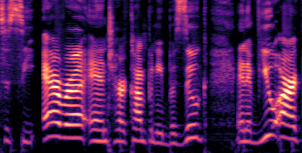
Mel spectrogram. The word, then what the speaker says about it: Bizook: And it's spelled B-I-Z-O-O-K. That's B-I-Z-O-O-K, Bazook.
